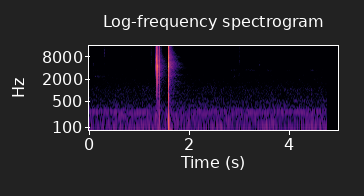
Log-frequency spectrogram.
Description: opening-precut-avocado-t3yfocvk.wav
